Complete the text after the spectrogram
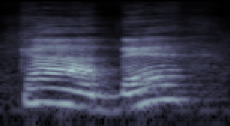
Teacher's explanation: a minha sílaba tônica é o der. Não é a última, é a penúltima. Então ela é uma paroxítona.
